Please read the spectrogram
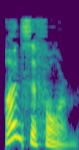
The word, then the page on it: unciform: British English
